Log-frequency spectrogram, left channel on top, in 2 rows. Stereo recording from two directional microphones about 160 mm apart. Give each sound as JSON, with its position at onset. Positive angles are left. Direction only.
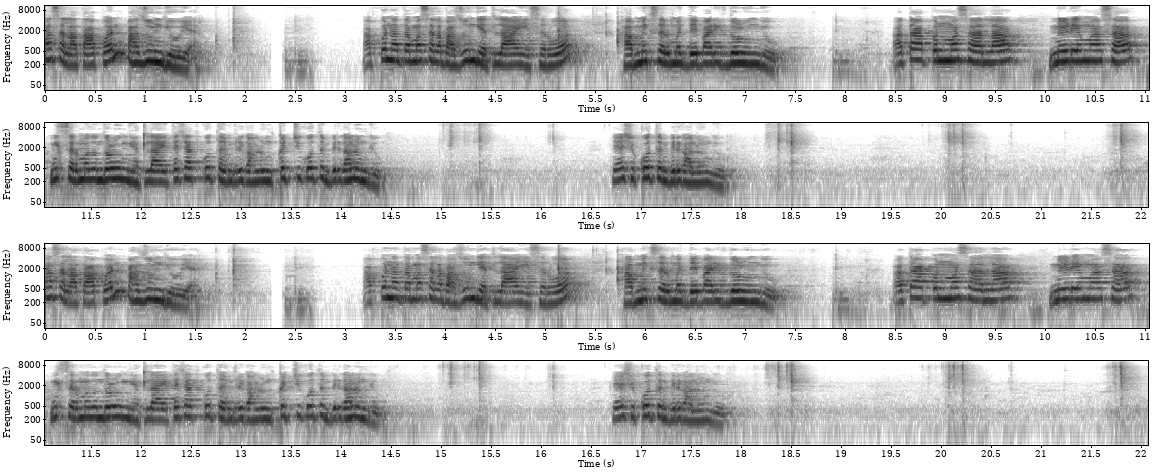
{"t": 0.0, "sound": "a woman's voice", "side_deg": 50}
{"t": 3.2, "sound": "a woman's voice", "side_deg": 60}
{"t": 8.5, "sound": "a woman's voice", "side_deg": 55}
{"t": 16.7, "sound": "speech", "side_deg": 50}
